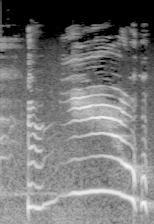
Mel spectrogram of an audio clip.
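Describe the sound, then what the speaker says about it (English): A cat meows in the Genshin Impact video game: a short chirp, then a long, rising and falling meow that drops off at the end, clear and close with no talking over it. "Just suddenly cat."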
